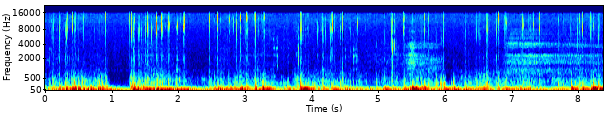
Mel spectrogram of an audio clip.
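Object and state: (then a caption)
Rhinestone-studded foam microphone cover tapped with nails. Long acrylic nails tap and scratch across a dome-shaped foam microphone windscreen densely studded with small multicolored plastic rhinestones. The close contact produces a steady, muffled low rumble and throbbing hum around 109 Hz, threaded with quick soft clicks. The sound briefly drops out near the one-second mark and gains a faint brighter scratchy edge toward the end.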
